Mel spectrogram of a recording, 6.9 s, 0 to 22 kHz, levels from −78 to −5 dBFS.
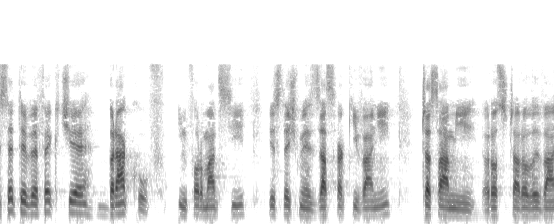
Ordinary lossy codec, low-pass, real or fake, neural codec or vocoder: none; none; real; none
